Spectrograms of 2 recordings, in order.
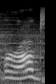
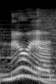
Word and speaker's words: Myriad: the anthros, check out Murad's song. Yeah, Murad's song's a good also. I'm sorry, Myriad's song. Myriad, you got me saying it wrong.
